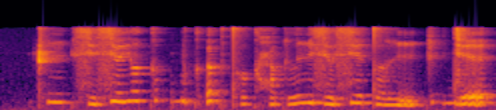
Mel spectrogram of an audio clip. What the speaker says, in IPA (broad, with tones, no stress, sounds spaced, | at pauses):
ʈʰ iː˧ k sʲ e˩ sʲ œ˥ j ə˥ k | b ə̰˥ k ʔ œ˥ k t̪ʰ ɤ˩ k ħ ɤ˩ k l iː˧ sʲ ɤ˩ sʲ e˧ t̪ ə˩ ɣ ḭ˩ k | dʲ ḛ˧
